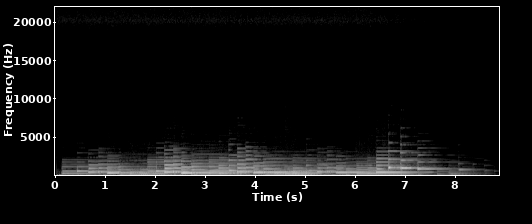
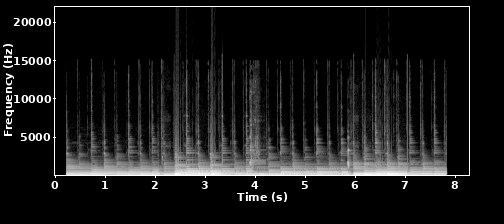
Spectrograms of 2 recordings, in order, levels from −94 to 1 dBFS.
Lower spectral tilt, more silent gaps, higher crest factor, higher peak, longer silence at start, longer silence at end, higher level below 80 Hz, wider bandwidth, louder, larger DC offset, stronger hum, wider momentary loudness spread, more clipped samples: about the same, -10 dB/octave vs -10.5 dB/octave; neither; about the same, 16 dB vs 12 dB; second, -18 dBFS vs 0 dBFS; second, 0.05 s vs 0.2 s; first, 0.6 s vs 0.45 s; second, -54 dBFS vs -30 dBFS; second, 4.6 kHz vs 5.4 kHz; second, -33 LUFS vs -12 LUFS; neither; neither; first, 15 LU vs 9 LU; second, under 0.1% vs 0.7%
